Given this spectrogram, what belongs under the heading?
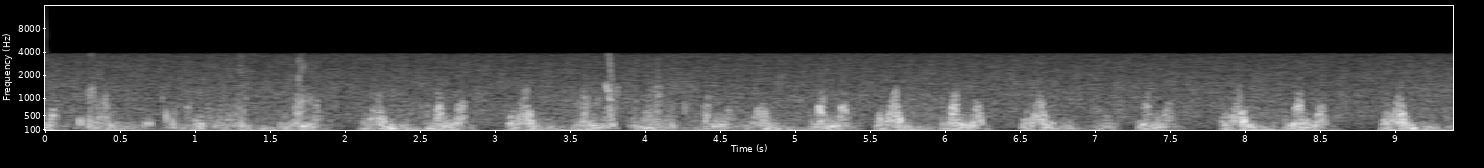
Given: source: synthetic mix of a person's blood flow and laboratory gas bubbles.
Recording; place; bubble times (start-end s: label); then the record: Doppler ultrasound of blood flow; precordium
0.18-0.45 s: bubbles
0.62-0.92 s: bubbles
1.26-1.37 s: bubbles
1.55-1.60 s: bubbles
1.66-1.78 s: bubbles
3.51-3.84 s: bubbles
3.92-4.33 s: bubbles
From the record:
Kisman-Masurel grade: 221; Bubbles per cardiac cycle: several, 3 to 8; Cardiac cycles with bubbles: 10 to 50%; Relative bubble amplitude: barely perceptible (0.100 to 0.250); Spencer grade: 2 (many but less than half of the cardiac periods contain bubble signals, singularly or in groups); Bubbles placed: only in the low amplitude regions of the cardiac cycle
